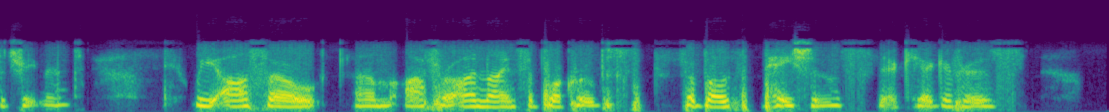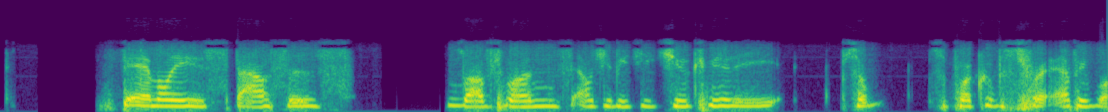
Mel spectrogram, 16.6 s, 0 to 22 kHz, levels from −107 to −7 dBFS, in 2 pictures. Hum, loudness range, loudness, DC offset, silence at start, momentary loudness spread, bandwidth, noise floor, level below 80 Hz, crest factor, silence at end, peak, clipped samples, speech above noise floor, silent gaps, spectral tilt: none; 4 LU; -16 LUFS; under 0.1%; 0 s; 11 LU; 5 kHz; -53 dBFS; -44 dBFS; 16 dB; 0 s; 0 dBFS; under 0.1%; 38 dB; 8.61-9.04 s, 11.62-11.66 s; -11.5 dB/octave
